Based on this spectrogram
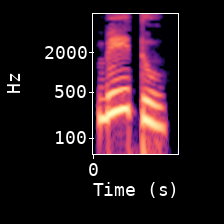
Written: ಬೇತು

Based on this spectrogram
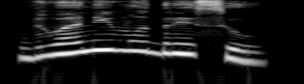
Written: ಧ್ವನಿಮುದ್ರಿಸು

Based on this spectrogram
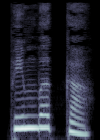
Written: ಪಿಂಬಕ್ಕ

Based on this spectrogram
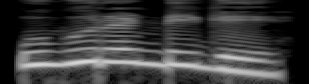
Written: ಉಗುರಡ್ಡಿಗೆ

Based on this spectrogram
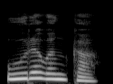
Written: ಊರವಂಕ

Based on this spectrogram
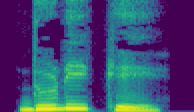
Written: ತುಡಿಗೆ

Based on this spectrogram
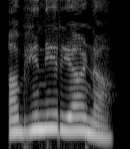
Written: ಅಭಿನಿರ್ಯಾಣ

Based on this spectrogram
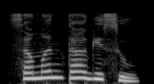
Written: ಸಮಂತಾಗಿಸು

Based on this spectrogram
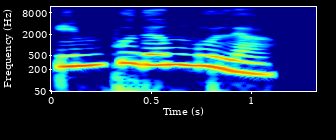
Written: ಇಂಪುದಂಬುಲ

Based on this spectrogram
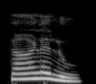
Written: ತಾಳಲು

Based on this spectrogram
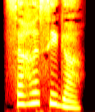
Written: ಸಾಹಸಿಕೆ

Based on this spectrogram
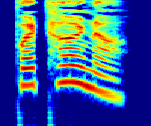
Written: ಪುಟಾಣಿ

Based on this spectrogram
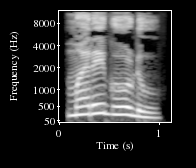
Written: ಮರೆಗೊಡು

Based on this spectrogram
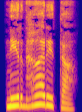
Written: ನಿರ್ದುರಿತ

